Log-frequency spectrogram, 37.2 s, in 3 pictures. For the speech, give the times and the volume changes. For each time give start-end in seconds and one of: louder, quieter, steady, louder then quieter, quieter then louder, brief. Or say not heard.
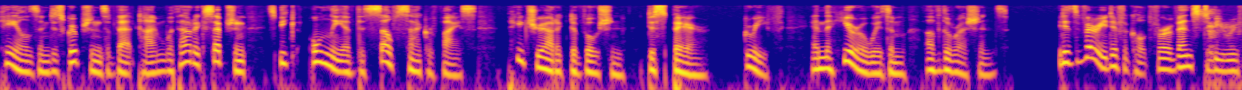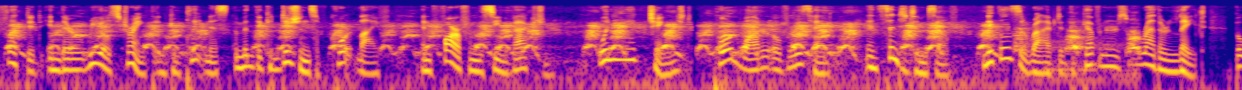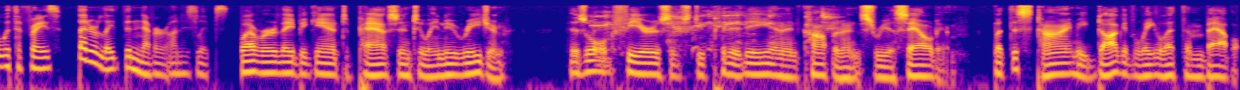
0.0-37.2 steady.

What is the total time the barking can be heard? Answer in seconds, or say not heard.
12 s.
